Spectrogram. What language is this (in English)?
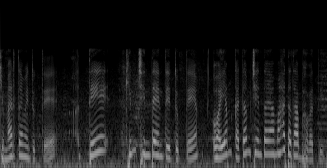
Sanskrit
